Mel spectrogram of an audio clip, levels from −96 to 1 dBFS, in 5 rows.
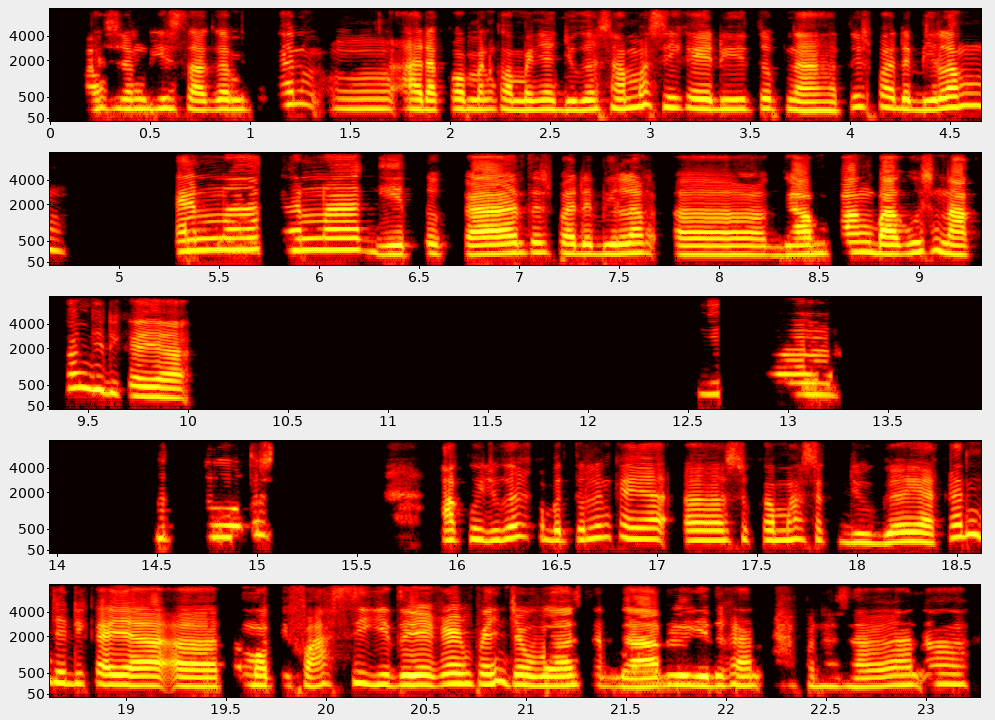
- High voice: Yes, high, 225 Hz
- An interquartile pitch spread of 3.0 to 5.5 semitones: Yes, average, 3.7 semitones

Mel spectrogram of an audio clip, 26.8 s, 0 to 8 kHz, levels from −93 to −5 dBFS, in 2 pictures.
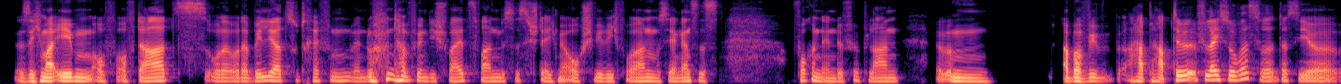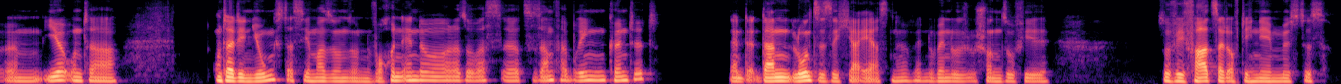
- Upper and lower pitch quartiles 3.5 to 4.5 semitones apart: No, average, 2.7 semitones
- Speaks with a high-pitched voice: No, low, 125 Hz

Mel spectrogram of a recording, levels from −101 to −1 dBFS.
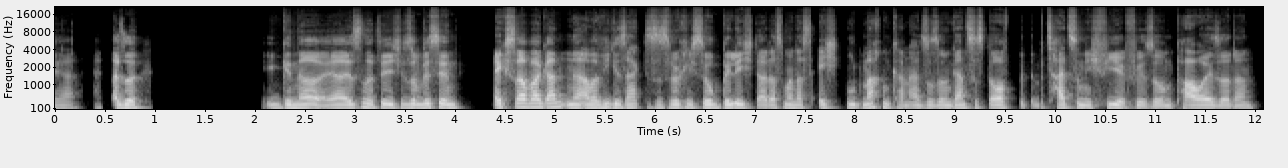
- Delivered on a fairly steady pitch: Yes, narrow, 2.3 semitones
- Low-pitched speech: Yes, low, 125 Hz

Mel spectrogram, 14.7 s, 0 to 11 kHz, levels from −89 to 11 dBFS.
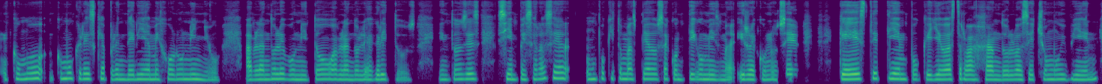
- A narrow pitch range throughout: Yes, narrow, 1.6 semitones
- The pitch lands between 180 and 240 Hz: Yes, high, 190 Hz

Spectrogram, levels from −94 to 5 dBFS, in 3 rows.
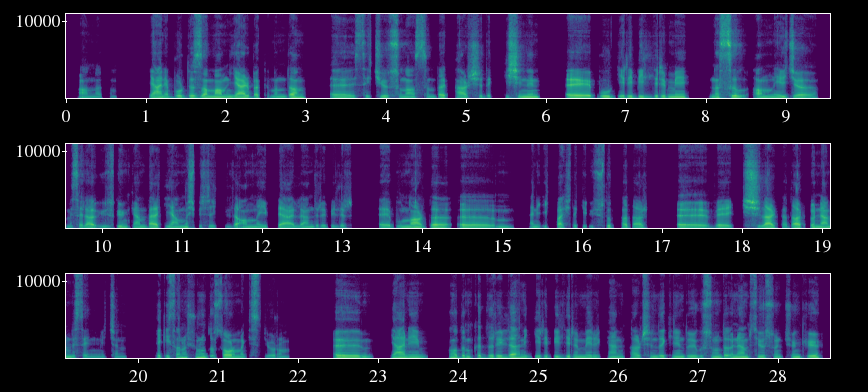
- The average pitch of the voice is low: Yes, low, 115 Hz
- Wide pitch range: Yes, wide, 6.3 semitones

